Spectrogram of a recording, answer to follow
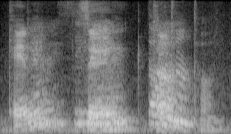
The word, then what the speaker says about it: Kensington: What about Kensington? 3. So Kensington. Kensington.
